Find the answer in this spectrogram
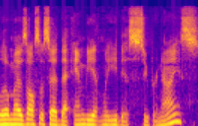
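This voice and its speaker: A man is speaking with a Southern US accent. His pitch sits at a medium level. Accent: Southern drawl. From Alabama, US South. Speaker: music reviewer, live stream host. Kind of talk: live stream song review. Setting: live stream.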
